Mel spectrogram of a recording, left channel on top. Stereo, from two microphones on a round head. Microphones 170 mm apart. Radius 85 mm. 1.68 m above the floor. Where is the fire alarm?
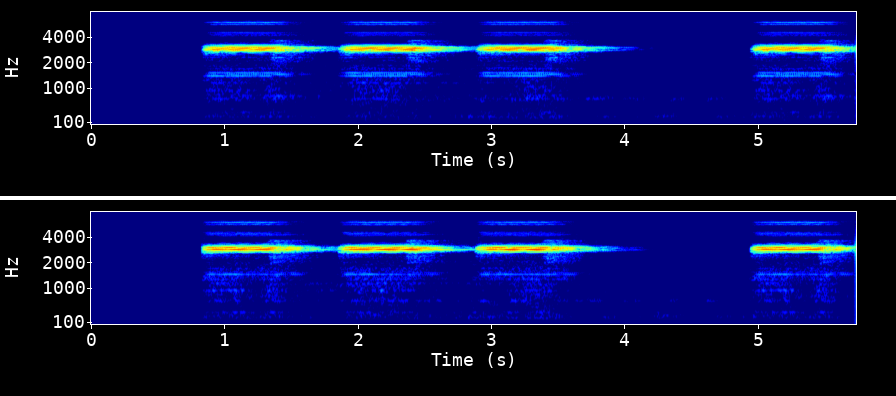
75° right (ahead or behind), 1.4 m.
